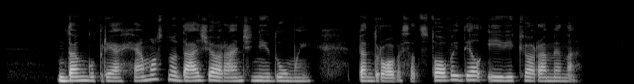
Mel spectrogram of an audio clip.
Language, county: Lithuanian, Šiauliai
